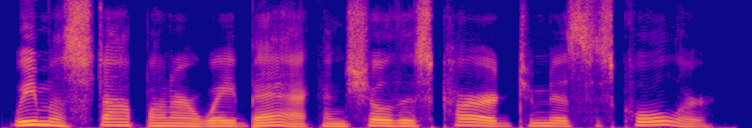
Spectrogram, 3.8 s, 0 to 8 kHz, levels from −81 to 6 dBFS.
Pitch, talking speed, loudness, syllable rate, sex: 175 Hz, 225 wpm, -18 LUFS, 4.3 syllables/s, female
